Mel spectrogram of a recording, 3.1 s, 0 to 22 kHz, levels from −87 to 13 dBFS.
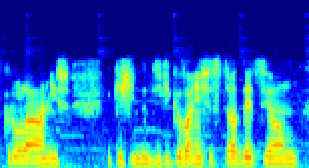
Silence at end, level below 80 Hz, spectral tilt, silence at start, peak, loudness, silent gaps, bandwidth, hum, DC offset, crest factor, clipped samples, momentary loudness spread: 0.15 s; -52 dBFS; -8.5 dB/octave; 0.05 s; 0 dBFS; -17 LUFS; none; 5.4 kHz; none; under 0.1%; 18 dB; under 0.1%; 11 LU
